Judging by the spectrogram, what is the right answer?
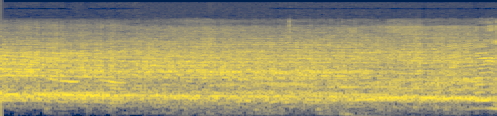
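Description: Members of Parliament in the House of Commons cheer and bellow together, a dense, loud wall of crowd noise that holds steady throughout.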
